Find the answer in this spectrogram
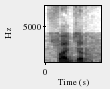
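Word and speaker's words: الفجر: Nah, contohnya juga ini ada fajr. Ya. Ma tola'il fajr. Cara membacanya kita sukunkan ro-nya ketika waqaf.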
